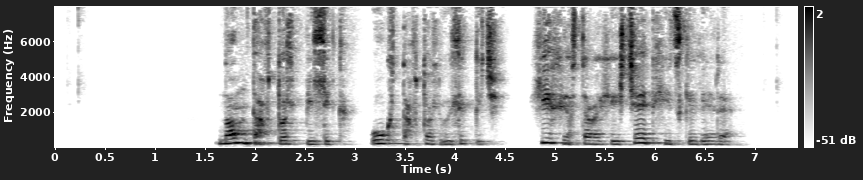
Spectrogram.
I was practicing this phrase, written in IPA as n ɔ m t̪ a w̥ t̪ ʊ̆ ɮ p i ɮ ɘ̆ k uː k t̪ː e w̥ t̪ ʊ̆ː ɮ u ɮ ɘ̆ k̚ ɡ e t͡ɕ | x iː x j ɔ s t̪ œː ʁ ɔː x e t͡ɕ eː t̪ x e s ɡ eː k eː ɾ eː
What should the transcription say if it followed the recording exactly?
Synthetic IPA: n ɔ m t̪ a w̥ t̪ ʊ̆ ɮ p i ɮ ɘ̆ k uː k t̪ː a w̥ t̪ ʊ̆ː ɮ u ɮ ɘ̆ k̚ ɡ e t͡ɕ | x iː x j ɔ s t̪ œː ʁ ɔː x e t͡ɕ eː t̪ x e t͡s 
